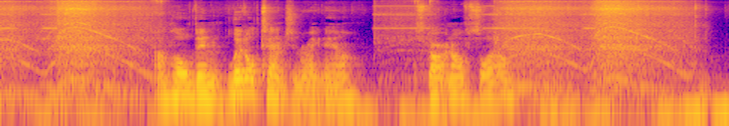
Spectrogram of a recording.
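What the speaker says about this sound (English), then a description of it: "I'm going to put my drill in the forward" Power drill in forward turning to twist wires together, starting slow under tension, its whine rising and falling in two bursts while someone talks over it.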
